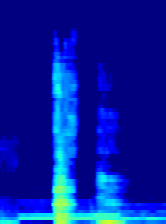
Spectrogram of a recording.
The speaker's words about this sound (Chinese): 三清真人轻咳了一声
